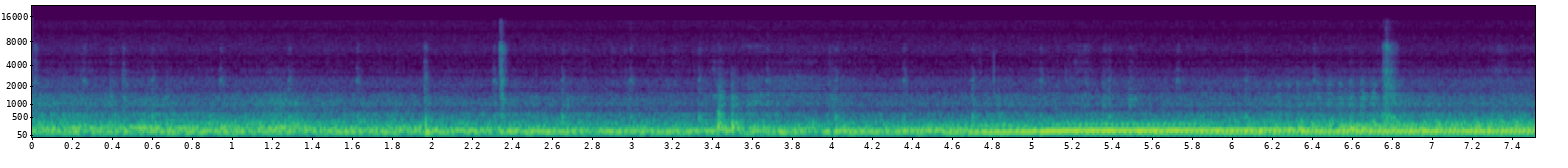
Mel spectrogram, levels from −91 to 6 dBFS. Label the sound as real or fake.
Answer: real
